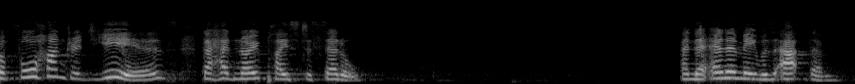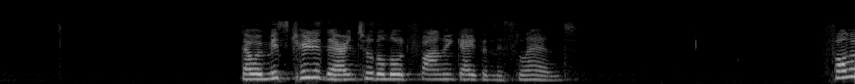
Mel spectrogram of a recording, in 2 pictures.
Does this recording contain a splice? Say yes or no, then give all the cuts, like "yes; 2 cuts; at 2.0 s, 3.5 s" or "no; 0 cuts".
no; 0 cuts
